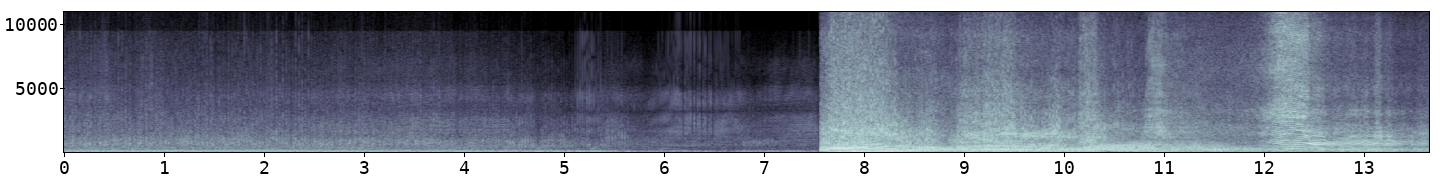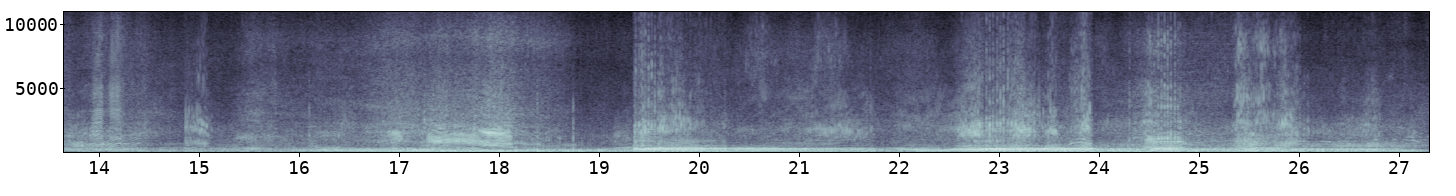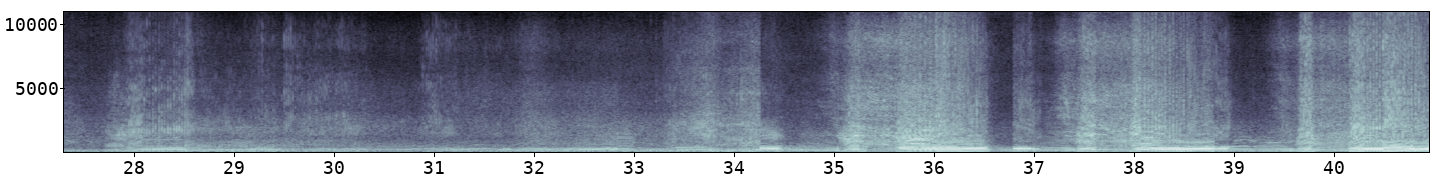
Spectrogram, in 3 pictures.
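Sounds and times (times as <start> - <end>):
dirt bike engines revving: 0.0 - 40.9.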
